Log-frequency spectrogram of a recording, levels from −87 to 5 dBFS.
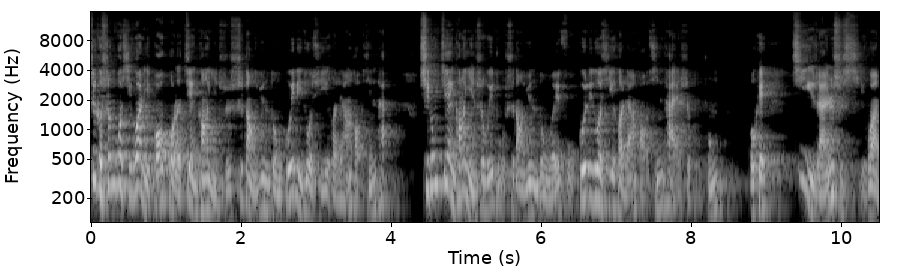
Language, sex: Chinese, male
